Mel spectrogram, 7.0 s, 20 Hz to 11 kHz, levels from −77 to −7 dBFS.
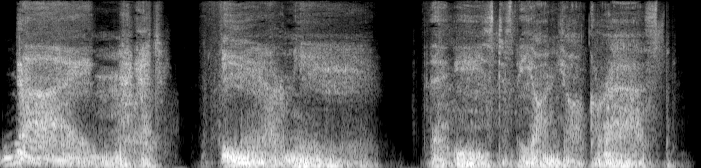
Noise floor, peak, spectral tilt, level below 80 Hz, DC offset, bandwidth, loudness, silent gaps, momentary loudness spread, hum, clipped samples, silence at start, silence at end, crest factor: -43 dBFS; 0 dBFS; -5 dB/octave; -22 dBFS; under 0.1%; 11 kHz; -13 LUFS; none; 12 LU; none; under 0.1%; 0 s; 0.25 s; 14 dB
